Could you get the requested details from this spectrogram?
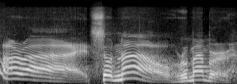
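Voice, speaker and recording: Over noticeable background noise, a man speaks in an animated tone with a high pitch. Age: 60s. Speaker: martial arts instructor. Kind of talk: tutorial.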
